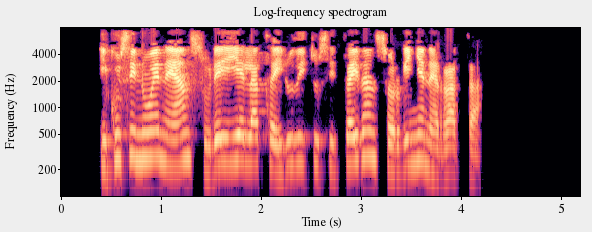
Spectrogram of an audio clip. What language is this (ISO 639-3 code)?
eus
